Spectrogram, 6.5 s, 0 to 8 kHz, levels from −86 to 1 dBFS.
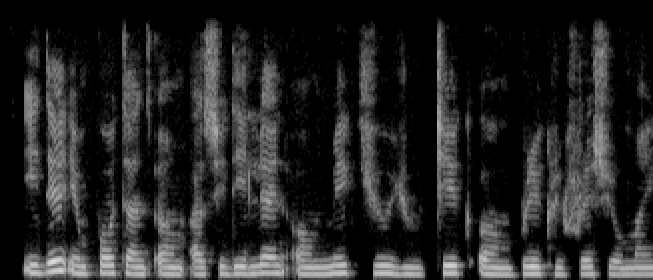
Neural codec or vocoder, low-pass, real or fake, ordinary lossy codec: none; 7.2 kHz; real; none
